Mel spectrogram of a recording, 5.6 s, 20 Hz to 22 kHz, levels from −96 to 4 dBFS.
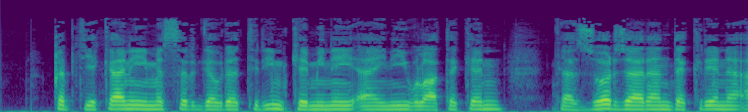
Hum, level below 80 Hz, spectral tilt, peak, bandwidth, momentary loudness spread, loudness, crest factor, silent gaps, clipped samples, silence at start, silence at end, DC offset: none; -54 dBFS; -7 dB/octave; -2 dBFS; 11.5 kHz; 8 LU; -21 LUFS; 18 dB; none; under 0.1%; 0.05 s; 0 s; under 0.1%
